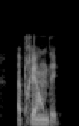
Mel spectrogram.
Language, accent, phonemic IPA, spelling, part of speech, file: French, France, /a.pʁe.ɑ̃.de/, appréhender, verb, LL-Q150 (fra)-appréhender.wav
- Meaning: 1. to dread, apprehend 2. to catch, apprehend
